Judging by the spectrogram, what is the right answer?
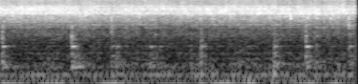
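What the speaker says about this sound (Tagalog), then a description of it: "Ilalagay na natin itong sibuyas." Chopped onion sautéing in a frying pan for a tomato sauté, a steady loud sizzle with faint periodic stirring taps throughout, close up and with no voices.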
